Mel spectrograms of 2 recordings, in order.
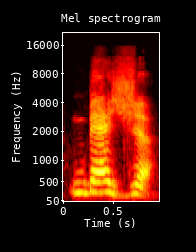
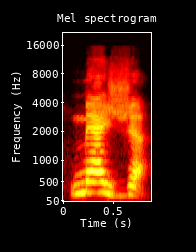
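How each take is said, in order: The two takes are said the same way.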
